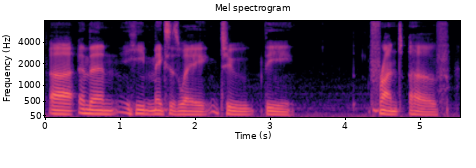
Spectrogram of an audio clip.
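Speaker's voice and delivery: ordinary delivery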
